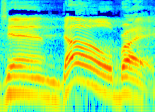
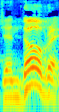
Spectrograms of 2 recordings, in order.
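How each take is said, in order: First: It is said with a Southern US accent. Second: It is said without a Southern accent.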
